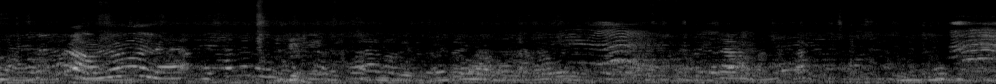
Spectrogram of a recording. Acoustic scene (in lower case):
residential area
